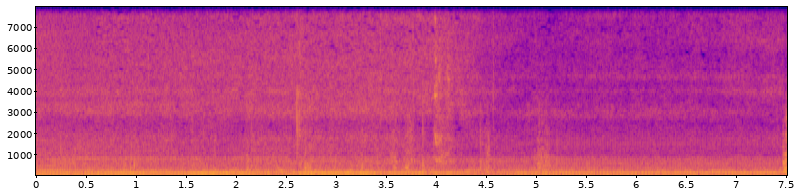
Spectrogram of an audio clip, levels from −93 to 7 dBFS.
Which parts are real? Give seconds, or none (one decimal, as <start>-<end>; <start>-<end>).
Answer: 0.6-7.5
